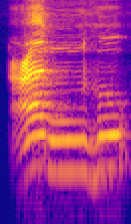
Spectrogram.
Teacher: نون کو زیادہ لمبا نہیں کھینچیں گے، غنہ بن جائے گا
